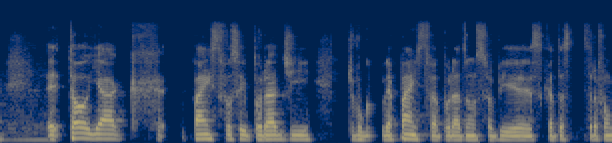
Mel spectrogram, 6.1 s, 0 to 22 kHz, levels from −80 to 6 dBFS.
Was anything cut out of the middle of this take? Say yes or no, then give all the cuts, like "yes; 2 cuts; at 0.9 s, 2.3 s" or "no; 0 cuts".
no; 0 cuts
